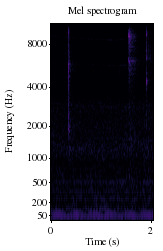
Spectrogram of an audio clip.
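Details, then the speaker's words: OEM Chevy Silverado fuel pump fitted into a modified stock wagon fuel tank, key cycled with the battery weak: low, even electric pump hum with faint ticks. The pump runs normally and there are no leaks. "Yeah, battery's hooked up. I hear fuel pump. I'm going to cycle a couple times."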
